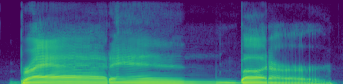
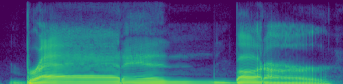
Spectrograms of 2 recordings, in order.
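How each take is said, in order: Both takes have the same delivery.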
